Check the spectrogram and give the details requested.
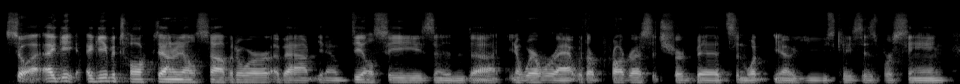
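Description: Male podcast guest, low voice, casual and rambling delivery with plenty of hedging. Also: flat delivery, normal speed, few pauses. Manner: rambling, hedging with frequent "you know". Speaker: podcast guest, Bitcoin company CEO. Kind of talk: casual interview conversation.

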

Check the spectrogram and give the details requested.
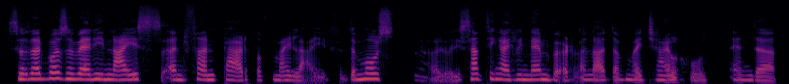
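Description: A woman's voice: on the high side, fairly even intonation, moderate pace, creaky, hardly any pauses, dry recording. A woman from Spain, a children's author being interviewed, talking hesitantly with frequent restarts. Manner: hesitant, restarts often, light laughs. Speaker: children's book author, guest. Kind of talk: podcast interview.

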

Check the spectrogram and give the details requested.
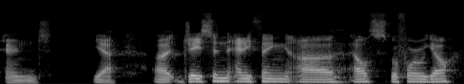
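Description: A man's voice: mid-range voice, fairly bright tone. A man hosting a podcast interview, with a mid-range voice. He stops and starts, filling the gaps with ums and uhs. His manner is loose and casual. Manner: halting, with many ums and uhs. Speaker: podcast host.

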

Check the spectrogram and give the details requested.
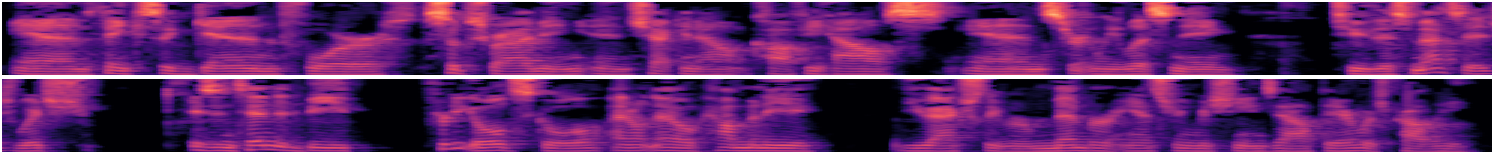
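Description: A middle-aged man, the writer of a newsletter, gives a casual voicemail-style update, relaxed and earnest, rambling with fillers and restarts. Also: lowish voice, normal speed. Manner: grateful and earnest.

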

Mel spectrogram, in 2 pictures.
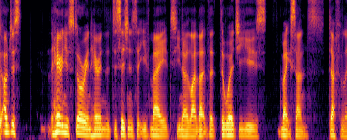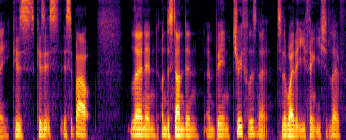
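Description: A man hosting a podcast interview, talking in a thoughtful, halting way that often trails off. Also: medium pitch, dry recording, clean studio sound. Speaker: podcast host. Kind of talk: reflective interview chat.

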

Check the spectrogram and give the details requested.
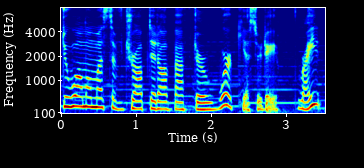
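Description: An actress playing a pragmatic young lab scientist, brisk and informal, in an audio drama. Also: female voice, mid-range voice, soft background music, natural voice. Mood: questioning. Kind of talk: full-cast audio drama acting.

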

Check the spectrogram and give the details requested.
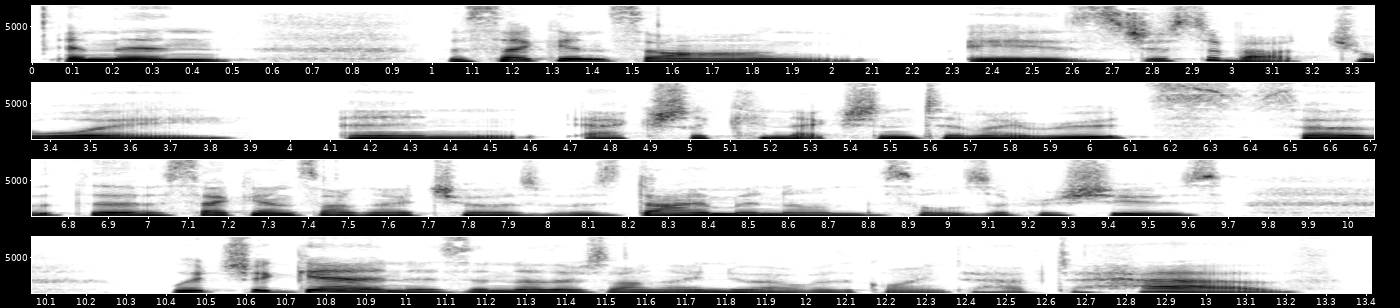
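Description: A middle-aged woman telling personal stories in casual conversation as an interview guest, with a thoughtful, expressive and informal way of talking. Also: lowish voice, a little slow, vocal fry, dry recording, studio quality. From born in Zimbabwe.

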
